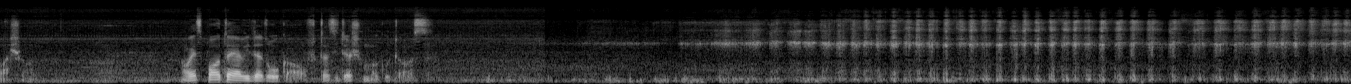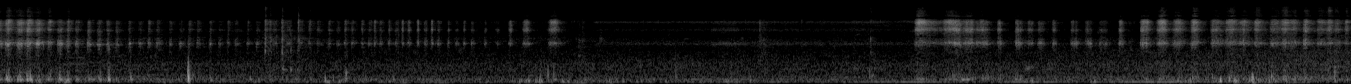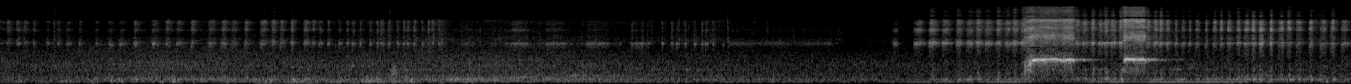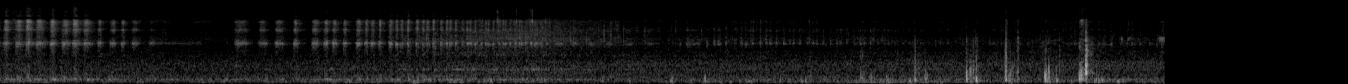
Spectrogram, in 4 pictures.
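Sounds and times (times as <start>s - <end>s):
steam locomotive hiss and exhaust: 0.0s - 51.2s.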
